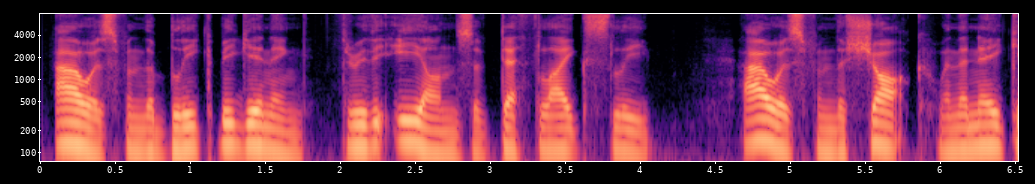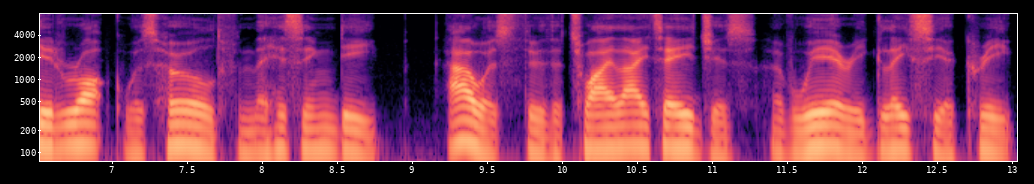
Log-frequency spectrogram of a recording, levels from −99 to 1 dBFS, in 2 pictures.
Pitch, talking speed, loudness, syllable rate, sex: 105 Hz, 160 wpm, -19 LUFS, 3.8 syllables/s, male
